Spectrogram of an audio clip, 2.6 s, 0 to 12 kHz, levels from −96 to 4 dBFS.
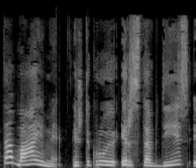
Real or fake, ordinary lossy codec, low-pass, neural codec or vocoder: real; AAC, 32 kbps; 10.8 kHz; none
